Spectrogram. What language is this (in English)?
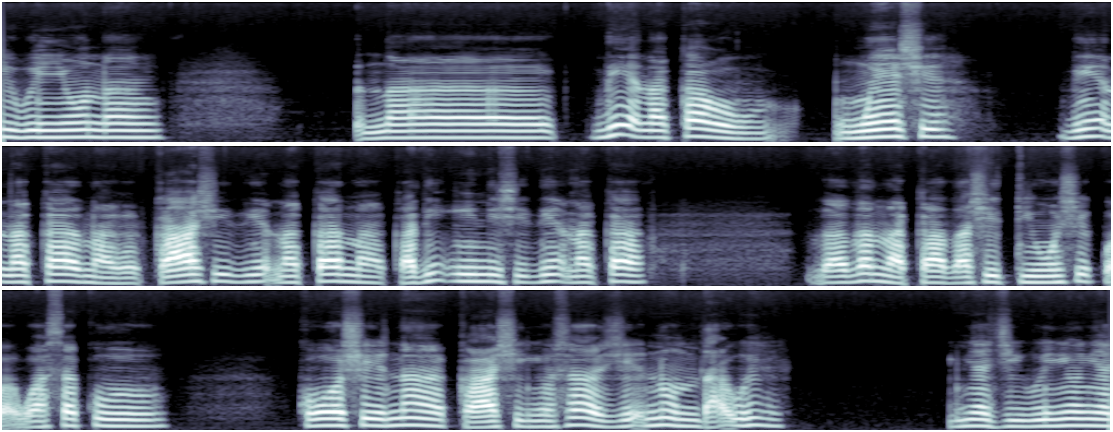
Tidaá Mixtec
